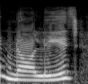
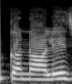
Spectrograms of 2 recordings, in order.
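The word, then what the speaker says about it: knowledge: इसे हम पढ़ेंगे नॉलेज। अब यहां पर देखिए स्टार्टिंग में के दिया हुआ है तो इसे हम कनॉलेज या केनॉलेज भी पढ़ सकते हैं। बट नहीं यहां पर के लेटर साइलेंट है।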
